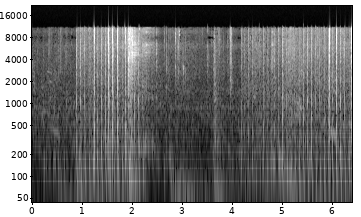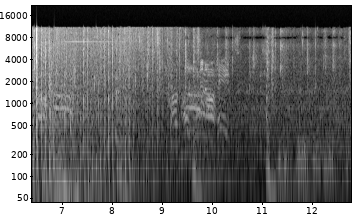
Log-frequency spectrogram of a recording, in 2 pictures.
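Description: Rapid automatic gunfire bursts from a multiplayer shooter game, loud and close, in dense repeated volleys with gaps between, while a voice talks over the action.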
